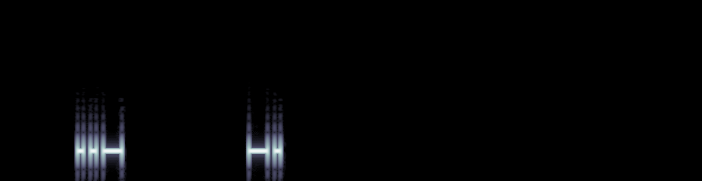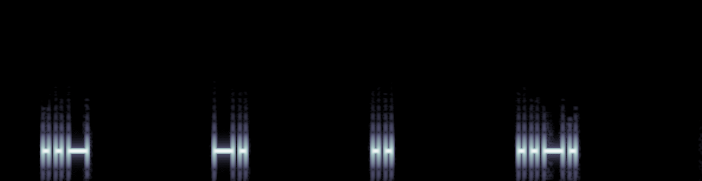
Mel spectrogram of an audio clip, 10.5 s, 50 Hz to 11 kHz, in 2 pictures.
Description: Morse code, heard as a keyed tone, about 25 wpm, spaced as for 8 wpm, 600 Hz. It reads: UN UNIF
